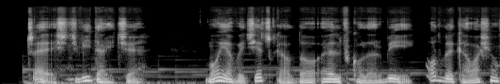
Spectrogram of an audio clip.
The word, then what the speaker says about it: Älvkarleby: Ustalono, że Elf Colour B, z naciskiem na Col.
